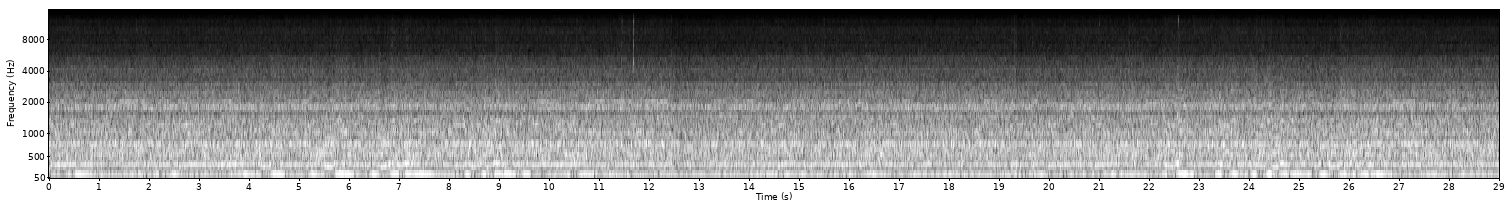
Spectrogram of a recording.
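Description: Ponsse forest harvester's engine and hydraulics heard from inside the cab: a steady drone whose pitch wavers slightly now and then as the crane works.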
